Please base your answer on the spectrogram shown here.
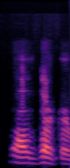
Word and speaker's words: Zurcher: but it's pronounced Zurcher with the hard K.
